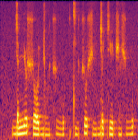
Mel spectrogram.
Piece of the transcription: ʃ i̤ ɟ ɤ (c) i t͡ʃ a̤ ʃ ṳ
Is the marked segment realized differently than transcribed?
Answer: no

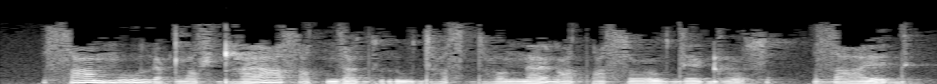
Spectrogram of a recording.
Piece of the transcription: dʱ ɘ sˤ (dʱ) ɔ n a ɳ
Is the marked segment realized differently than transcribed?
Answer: no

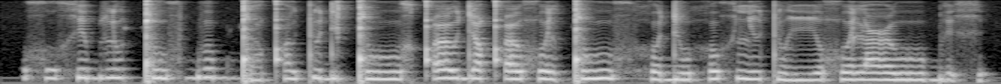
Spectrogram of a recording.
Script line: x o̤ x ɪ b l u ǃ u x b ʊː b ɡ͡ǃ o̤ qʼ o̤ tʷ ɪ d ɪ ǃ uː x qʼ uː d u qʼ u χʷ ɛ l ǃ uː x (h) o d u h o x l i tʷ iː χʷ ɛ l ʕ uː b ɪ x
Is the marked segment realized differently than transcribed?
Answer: no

